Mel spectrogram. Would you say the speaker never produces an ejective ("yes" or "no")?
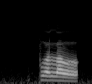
yes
